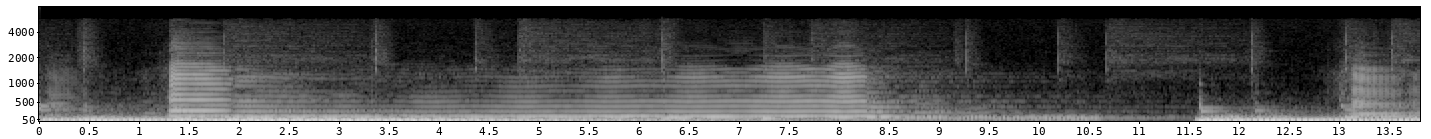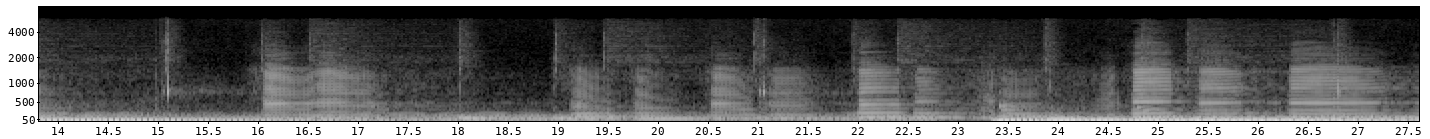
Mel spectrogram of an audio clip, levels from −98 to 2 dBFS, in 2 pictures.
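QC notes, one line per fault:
Throughout, wrong sample rate: sound drags at about 0.36× speed and sits 17.6 semitones low, which fits 44.1 kHz material played back at 16 kHz.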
